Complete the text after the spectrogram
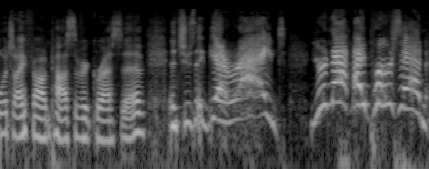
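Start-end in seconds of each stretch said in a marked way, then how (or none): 2.1-4.3 high-pitched mock indignation; indignant retort. Girlfriend throwing the breakup back at him, high-pitched mock indignation. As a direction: imitate a scornful jilted girlfriend.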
